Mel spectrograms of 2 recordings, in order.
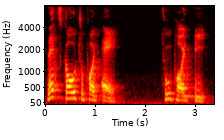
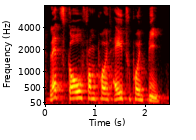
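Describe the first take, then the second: First: The voice drops in the middle, restarting. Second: The sentence flows without a mid-sentence drop.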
